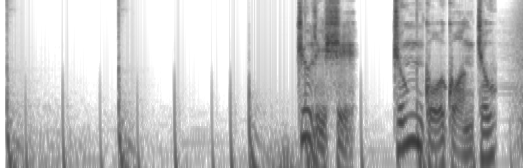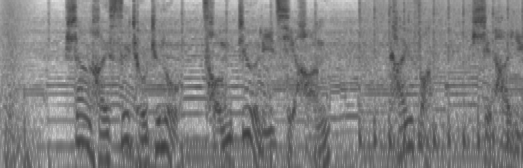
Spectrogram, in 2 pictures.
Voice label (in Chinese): 男 科技感宣传; 奥新合作理事会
